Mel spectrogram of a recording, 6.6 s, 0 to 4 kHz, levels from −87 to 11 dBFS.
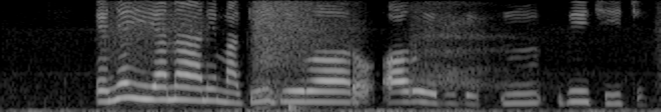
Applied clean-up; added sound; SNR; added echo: none; Breathing; 17 dB; none.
